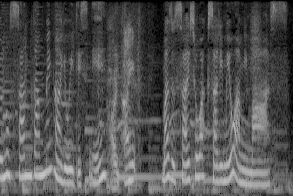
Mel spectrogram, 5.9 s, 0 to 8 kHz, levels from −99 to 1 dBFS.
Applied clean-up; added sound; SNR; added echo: none; none; none; none.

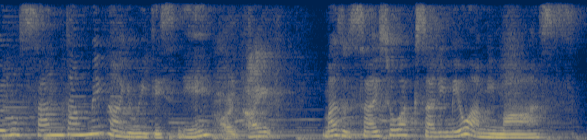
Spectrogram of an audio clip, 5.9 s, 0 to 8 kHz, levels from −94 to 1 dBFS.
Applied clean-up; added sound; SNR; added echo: none; none; none; reverberation time 1.1 s.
